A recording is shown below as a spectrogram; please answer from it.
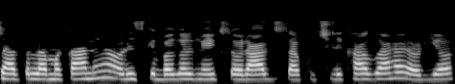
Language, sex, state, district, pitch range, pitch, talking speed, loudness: Hindi, female, Bihar, Saharsa, 235-250 Hz, 245 Hz, 225 wpm, -14 LUFS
